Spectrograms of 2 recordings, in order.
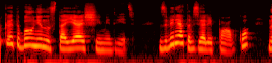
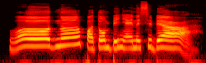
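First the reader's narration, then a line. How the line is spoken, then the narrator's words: Bear roaring after someone. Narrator (Russian): проревел ему вслед медведь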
